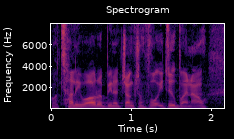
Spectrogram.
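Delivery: put-on mumbling, quiet and fast. Speaker describes what a man is not doing, mock mumbling under breath. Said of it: "mumbling under his breath".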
